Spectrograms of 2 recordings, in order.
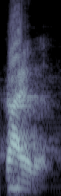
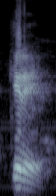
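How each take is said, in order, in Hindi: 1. पहला अक्षर 'kai' जैसा सुनाई देता है। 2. पहला अक्षर 'kee' जैसा सुनाई देता है। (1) "लेकिन चलता क्या है?" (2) "अगर एग्जैक्टली प्रोनाउंस करो तो इनको किरेल कहते हैं"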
